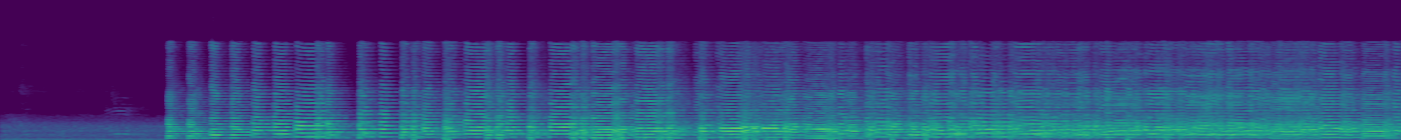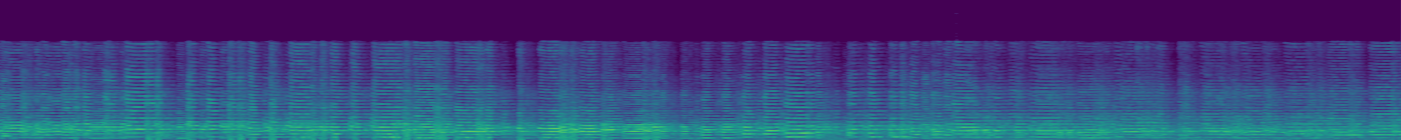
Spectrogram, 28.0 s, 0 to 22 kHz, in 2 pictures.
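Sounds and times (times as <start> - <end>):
multi-tone bus horns playing a tune: 1.6 - 28.0
rapid sharp knocks: 15.2 - 20.7.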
